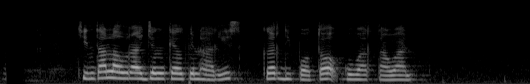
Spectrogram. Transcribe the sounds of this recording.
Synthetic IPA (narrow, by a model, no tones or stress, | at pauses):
t͡ʃint̪alauɾad͡ʒɨŋkɛlpinɦaɾiskɨrdipɔt̪ɔɡuwart̪awan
